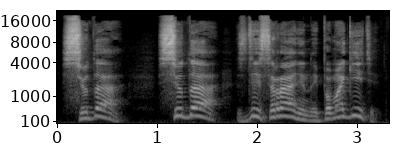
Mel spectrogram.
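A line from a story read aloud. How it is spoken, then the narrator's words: Shouting for help. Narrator (Russian): кричала она медикам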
